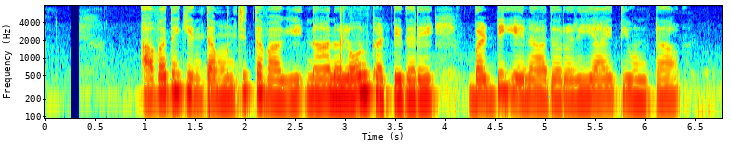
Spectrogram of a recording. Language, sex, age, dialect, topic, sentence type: Kannada, female, 36-40, Coastal/Dakshin, banking, question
